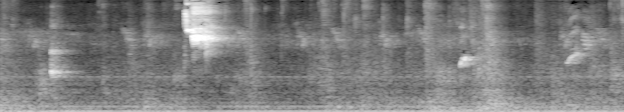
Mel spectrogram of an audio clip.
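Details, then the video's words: Parrots at a breeding centre: one loud shrill squawk stands out among faint chatter, with a few short whistled notes later and a steady low hum behind. "Relajación Loros En El Centro De Cría"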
